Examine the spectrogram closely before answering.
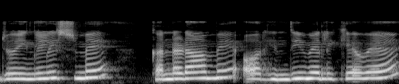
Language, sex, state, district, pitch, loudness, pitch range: Hindi, female, Karnataka, Bangalore, 275 Hz, -11 LUFS, 250-295 Hz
